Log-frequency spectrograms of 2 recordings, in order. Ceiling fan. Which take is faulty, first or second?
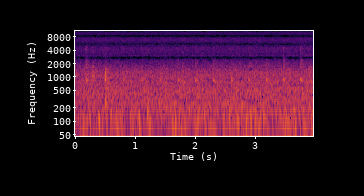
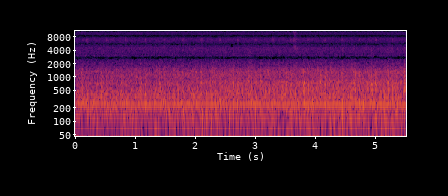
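first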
